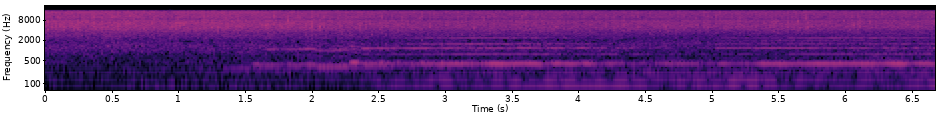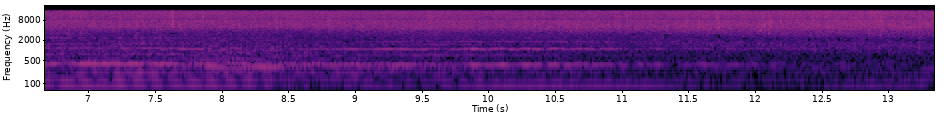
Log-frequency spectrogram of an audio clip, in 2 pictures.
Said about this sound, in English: If this rain keeps up, my fur will be dripping wet.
